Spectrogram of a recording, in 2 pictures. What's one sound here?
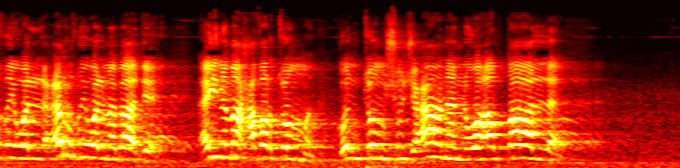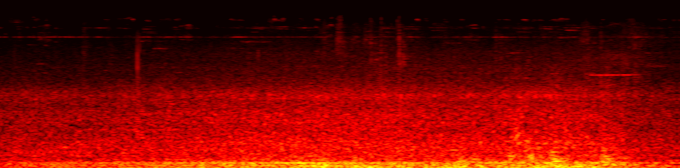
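Heavy armoured vehicles rumble slowly past outdoors.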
